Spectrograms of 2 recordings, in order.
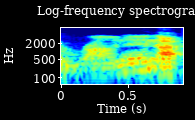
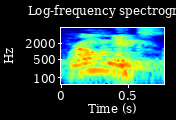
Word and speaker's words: ronin: ninja turtles run and you said ramen did i say it wrong you said around it's ronin people are saying maybe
